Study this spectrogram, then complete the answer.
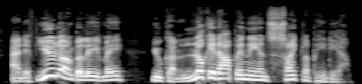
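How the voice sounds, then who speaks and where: A man with a British accent speaks in a warm, enthusiastic tone with very wide pitch swings. The sound is dry and close with no echo, in a very clean recording with a silent background. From Great Britain. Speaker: quiz show host. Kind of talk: kids quiz show hosting, friendly and encouraging. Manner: warm, enthusiastic, clear.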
